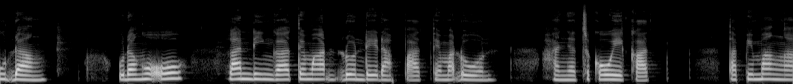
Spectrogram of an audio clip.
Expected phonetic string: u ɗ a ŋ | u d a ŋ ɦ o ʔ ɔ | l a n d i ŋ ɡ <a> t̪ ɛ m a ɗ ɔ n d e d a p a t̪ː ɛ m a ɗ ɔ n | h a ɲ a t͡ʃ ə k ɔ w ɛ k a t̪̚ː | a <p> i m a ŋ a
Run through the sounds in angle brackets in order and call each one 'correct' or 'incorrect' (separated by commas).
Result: correct, correct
